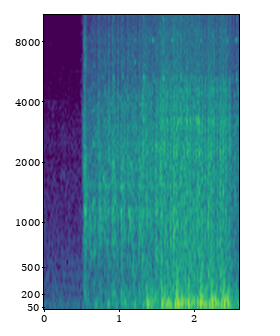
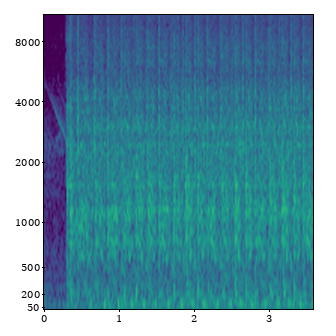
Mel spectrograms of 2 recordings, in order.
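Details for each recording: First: VW Passat B4 diesel, first start after a full engine rebuild of the head and bottom end, with fuel lines bled: a short crank, then it catches cleanly into a steady, even chug with no misses or knocks; normal start. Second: VW Passat B4 diesel, whole engine rebuilt, cranking to bleed air from injector lines with fuel oozing out: starter turns slowly and unevenly for about eight seconds without firing; battery a little weak.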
